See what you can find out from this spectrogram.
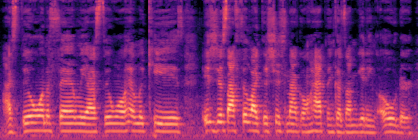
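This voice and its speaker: A woman's voice: low voice, little pitch movement, a little fast, warm tone. A woman in her twenties talking casually and bluntly as the host, swearing freely and using slang. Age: 20s. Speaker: channel host. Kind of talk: casual chat.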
